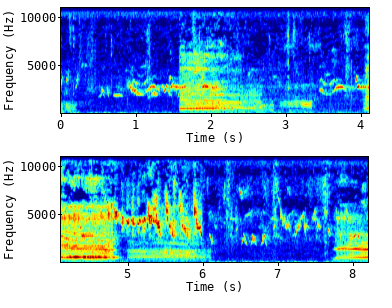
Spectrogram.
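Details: Grazing cattle wandering freely outdoors produce drawn-out, wavering moos, one louder and higher call in the middle, with scattered bird chirps and soft low rumbling of the open landscape.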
